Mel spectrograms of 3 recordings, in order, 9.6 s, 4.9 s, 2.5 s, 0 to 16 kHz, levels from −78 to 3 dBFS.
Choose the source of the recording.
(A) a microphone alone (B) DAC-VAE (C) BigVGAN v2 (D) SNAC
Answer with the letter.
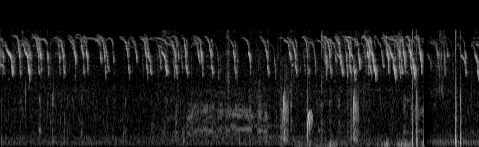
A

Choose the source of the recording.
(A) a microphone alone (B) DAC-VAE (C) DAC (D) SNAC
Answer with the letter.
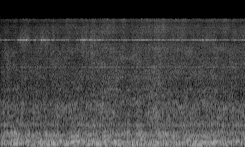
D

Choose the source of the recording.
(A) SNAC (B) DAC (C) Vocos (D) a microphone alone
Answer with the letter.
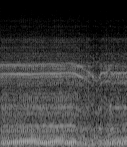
D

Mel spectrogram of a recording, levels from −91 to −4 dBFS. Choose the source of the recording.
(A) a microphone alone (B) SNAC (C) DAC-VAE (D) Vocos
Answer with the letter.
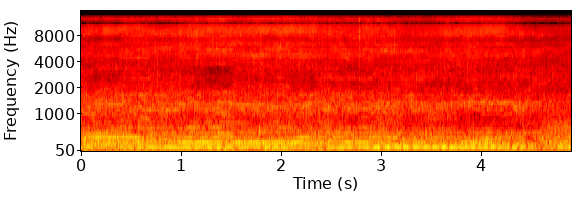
B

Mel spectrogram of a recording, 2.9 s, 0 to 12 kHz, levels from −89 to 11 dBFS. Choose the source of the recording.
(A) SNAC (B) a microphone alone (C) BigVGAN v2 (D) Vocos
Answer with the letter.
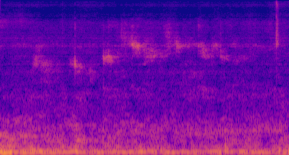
A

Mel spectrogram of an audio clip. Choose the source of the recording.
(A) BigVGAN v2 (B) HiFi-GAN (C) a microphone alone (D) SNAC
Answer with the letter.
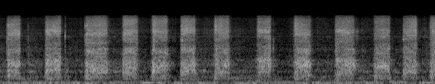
D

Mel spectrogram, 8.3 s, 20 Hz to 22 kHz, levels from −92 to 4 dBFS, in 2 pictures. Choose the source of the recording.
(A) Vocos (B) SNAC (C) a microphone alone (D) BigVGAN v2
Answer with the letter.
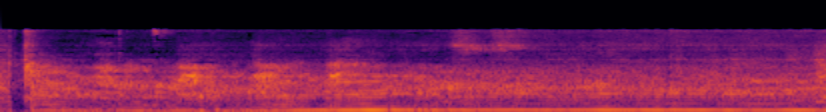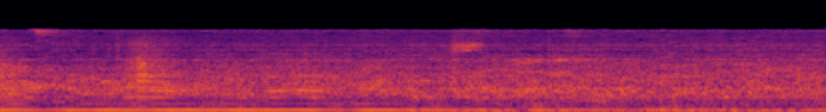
B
